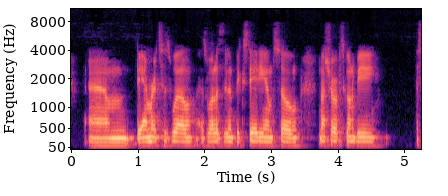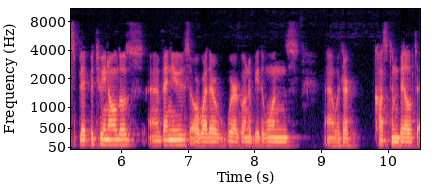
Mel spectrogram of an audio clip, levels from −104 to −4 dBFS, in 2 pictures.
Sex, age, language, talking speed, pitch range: male, 20-39, English, 225 wpm, 95-100 Hz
